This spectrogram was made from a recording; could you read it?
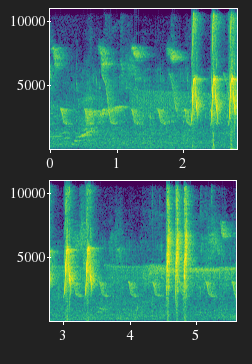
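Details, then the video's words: Soft squeaky high notes give way to a run of loud, sharp slurred chips from a cungkok, ending in a quick high flourish. "masteran burung cungkok"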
